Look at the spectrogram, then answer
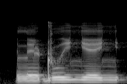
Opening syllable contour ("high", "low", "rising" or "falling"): low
